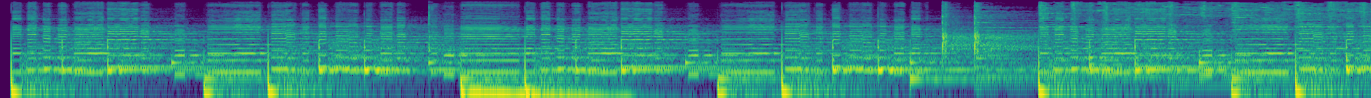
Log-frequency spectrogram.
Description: bgm ringtone lofi mix bgm ringtone love ringtone new bgm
